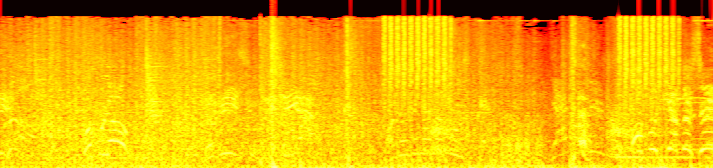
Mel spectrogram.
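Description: Sustained bursts of automatic gunfire and explosions in the Call of Duty: Black Ops campaign, loud and dense throughout, with in-game voices calling out over the shooting.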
